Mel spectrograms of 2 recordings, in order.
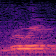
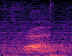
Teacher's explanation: So, underlyingly [ˈruːɪn], but we seem to end up with a surface [rʊɪn].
